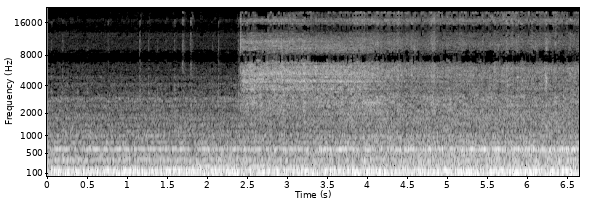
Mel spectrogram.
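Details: Aprilaire 568 whole-house humidifier after replacing the bad 24 V transformer, which now reads 27 volts, and securing a loose wire. Low, steady furnace blower rumble with a faint constant hum and a soft hiss as water starts flowing; normal running.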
